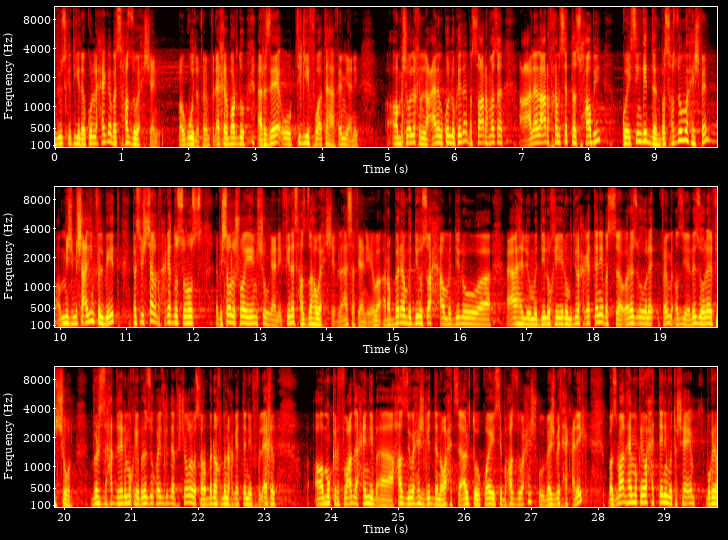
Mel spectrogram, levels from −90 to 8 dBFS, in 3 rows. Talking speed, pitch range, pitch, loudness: 245 wpm, 130-160 Hz, 145 Hz, -19 LUFS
